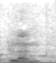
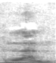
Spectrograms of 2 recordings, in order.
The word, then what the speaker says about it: flan: FL plan plan no flan flan f f f Fernando Fernando si flan Fernando plan plan o plan sige Oo nga mali kasi mali tayo ng pronounce kasi pronunciation pronunciation kinorek tayo ni Fernando This is pharmacy si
